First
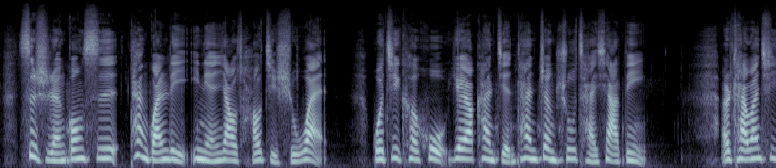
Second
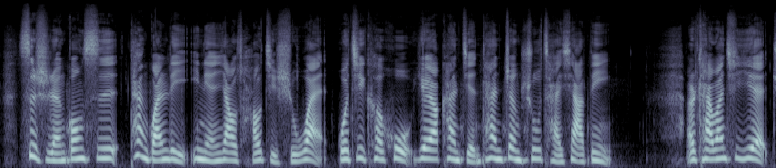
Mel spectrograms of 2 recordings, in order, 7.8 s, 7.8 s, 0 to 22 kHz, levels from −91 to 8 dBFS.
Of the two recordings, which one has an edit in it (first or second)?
second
